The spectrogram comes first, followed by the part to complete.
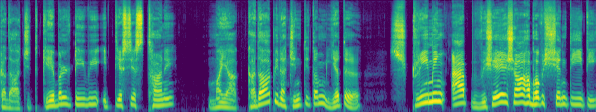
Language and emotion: Sanskrit, surprised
